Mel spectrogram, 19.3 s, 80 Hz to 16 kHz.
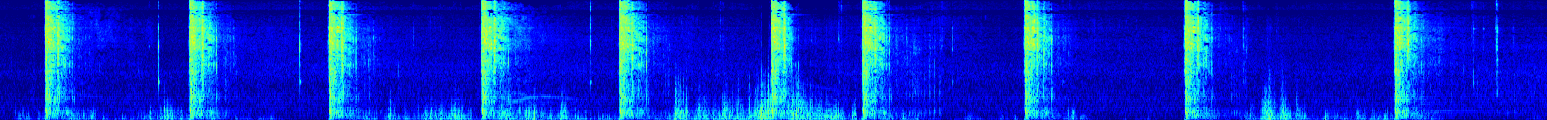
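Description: Armsan RS-S1 12-gauge semi-automatic shotgun firing single slugs, about ten shots spaced roughly two seconds apart, each followed by a low rumble.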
